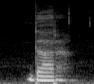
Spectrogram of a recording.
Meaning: gift, present, donation
- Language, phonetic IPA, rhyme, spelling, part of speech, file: Czech, [ˈdar], -ar, dar, noun, Cs-dar.ogg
